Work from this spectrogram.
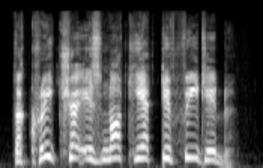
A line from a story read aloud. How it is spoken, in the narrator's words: cried Israfael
